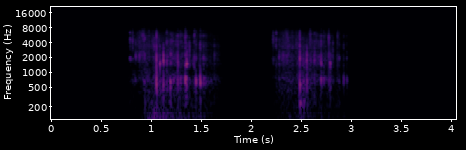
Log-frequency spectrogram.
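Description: Frosting squishes out of a piping bag.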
